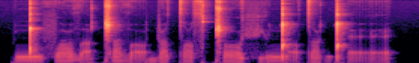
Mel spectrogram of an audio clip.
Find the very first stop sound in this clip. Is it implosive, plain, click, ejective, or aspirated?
click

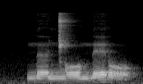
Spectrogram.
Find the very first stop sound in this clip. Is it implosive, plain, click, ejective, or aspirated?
click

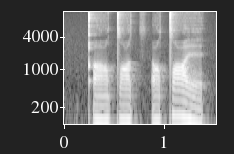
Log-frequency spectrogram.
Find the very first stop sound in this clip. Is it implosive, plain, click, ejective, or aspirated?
ejective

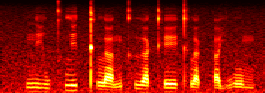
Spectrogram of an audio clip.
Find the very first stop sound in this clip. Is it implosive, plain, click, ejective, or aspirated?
aspirated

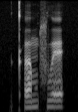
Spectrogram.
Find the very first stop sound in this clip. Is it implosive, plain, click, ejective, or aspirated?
ejective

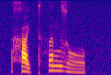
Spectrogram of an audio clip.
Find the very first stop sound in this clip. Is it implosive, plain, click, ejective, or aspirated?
aspirated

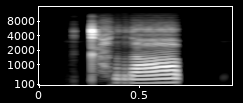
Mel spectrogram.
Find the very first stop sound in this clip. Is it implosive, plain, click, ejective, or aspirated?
aspirated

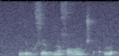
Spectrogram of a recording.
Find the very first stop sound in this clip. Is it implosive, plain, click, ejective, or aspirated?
plain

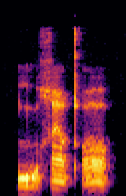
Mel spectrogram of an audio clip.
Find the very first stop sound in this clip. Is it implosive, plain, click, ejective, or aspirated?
ejective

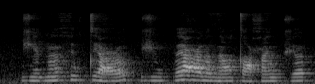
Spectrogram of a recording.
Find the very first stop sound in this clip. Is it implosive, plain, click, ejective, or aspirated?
implosive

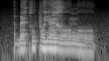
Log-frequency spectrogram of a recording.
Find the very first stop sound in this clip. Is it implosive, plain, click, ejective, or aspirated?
implosive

